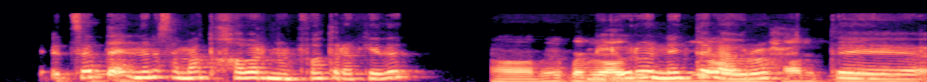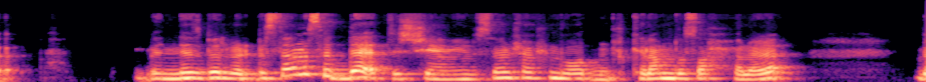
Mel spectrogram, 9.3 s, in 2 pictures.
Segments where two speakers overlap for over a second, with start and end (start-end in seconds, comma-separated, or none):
2.9-4.2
